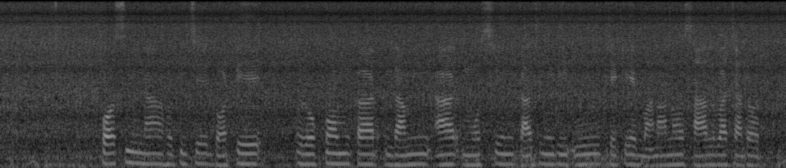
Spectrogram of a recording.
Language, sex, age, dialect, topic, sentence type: Bengali, male, 46-50, Western, agriculture, statement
